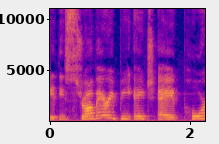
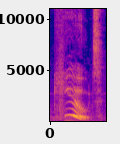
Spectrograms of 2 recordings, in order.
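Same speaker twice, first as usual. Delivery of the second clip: squeaky cute; 13 semitones higher than usual. Real, not acted.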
